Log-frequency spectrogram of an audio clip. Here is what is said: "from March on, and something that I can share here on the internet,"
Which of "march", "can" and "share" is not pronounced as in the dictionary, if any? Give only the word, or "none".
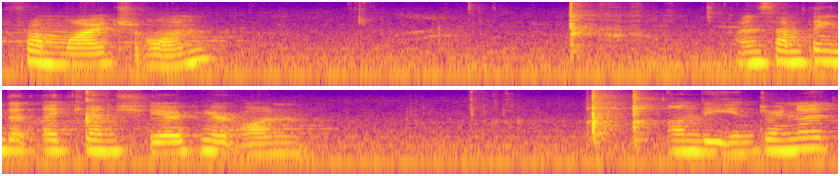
none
